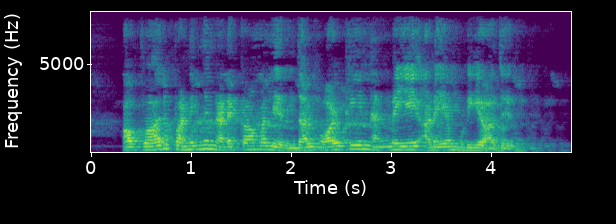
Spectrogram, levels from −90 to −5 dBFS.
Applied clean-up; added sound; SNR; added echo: none; none; none; reverberation time 0.6 s.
